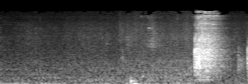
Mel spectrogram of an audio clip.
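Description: Faint indoor room tone with a soft low knock about a second and a half in, then a sudden louder rustle right at the end.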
